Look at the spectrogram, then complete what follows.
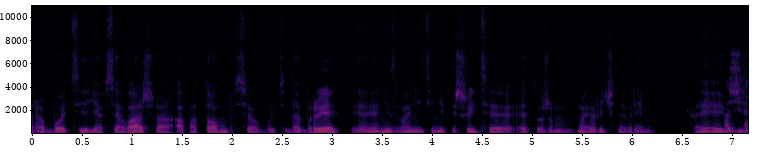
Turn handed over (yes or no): no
